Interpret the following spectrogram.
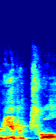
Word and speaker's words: Neanderthal: I'm a Neanderthal. Is it Neanderthal or Neanderthal? I think it's tall. Like tall. Neanderthal. That's the right way to say it, but.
